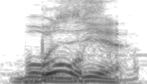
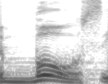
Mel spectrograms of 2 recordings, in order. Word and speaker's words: Bose: Бозе. Чем многие говорят Бозе? – Нет, на самом деле, если говорить правильно, то это, конечно же, Боус.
